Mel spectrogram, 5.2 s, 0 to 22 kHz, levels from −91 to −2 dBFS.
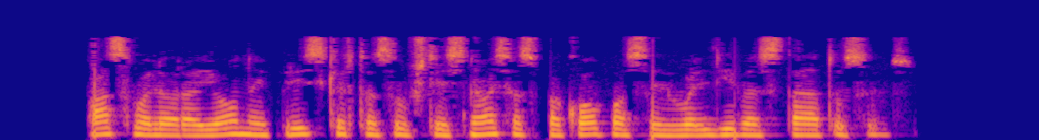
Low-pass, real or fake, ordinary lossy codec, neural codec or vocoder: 7.2 kHz; real; MP3, 32 kbps; none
